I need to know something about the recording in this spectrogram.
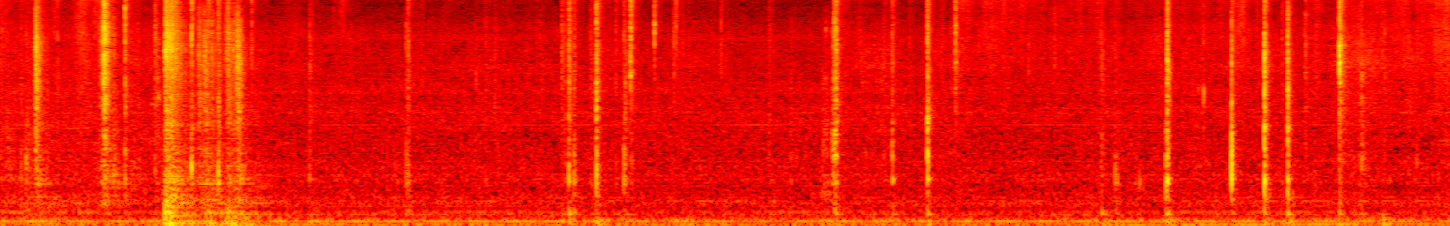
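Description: A screwdriver clicks and taps against a plastic laptop case.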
